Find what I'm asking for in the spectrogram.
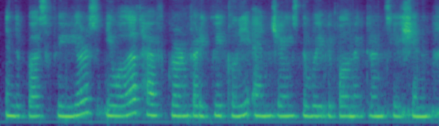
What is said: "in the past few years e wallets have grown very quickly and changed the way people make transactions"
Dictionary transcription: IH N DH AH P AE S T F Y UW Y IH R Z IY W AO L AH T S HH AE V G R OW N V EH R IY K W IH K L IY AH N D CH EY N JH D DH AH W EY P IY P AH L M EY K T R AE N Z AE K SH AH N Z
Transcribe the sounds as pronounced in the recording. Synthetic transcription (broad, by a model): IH N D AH P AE S T F Y UW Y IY R S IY W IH L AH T HH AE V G R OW N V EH R IY K W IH K L IY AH N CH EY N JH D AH W EY P IY P AH L M EY K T R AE N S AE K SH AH N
